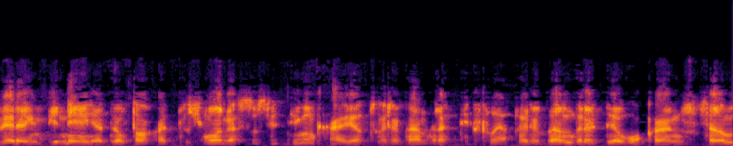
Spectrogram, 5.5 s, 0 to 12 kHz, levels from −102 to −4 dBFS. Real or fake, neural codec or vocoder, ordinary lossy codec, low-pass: fake; codec, 16 kHz, 8 kbps, FunCodec, trained on LibriTTS, 25 frames a second; MP3, 48 kbps; 7.2 kHz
